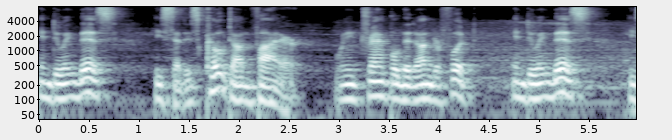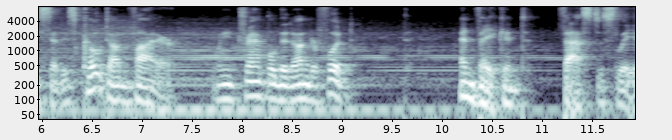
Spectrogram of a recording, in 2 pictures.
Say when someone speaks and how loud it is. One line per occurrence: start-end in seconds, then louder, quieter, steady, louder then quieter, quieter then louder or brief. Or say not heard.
0.0-11.8 steady.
